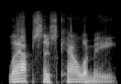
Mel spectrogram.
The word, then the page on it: lapsus calami: American English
